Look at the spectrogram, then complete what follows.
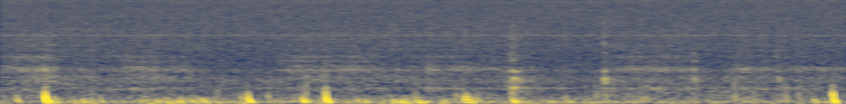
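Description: A string of short, dull low thumps at uneven intervals, about eight in all, the strongest just after the start and another near the end, over a faint steady hum.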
